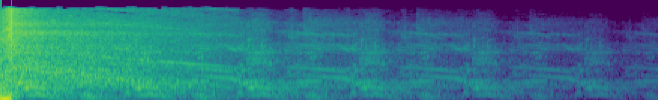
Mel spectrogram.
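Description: The tail of an electronic DJ competition mix. The bass and beat cut off, and the last sound repeats as a fading echo, each repeat a short falling glide, about four a second, dying away within about two and a half seconds.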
